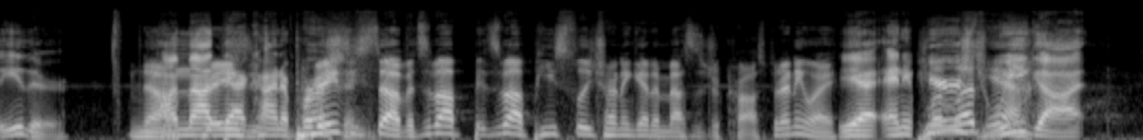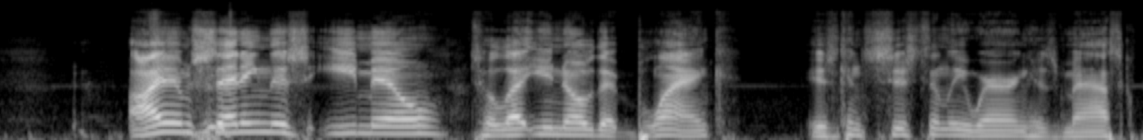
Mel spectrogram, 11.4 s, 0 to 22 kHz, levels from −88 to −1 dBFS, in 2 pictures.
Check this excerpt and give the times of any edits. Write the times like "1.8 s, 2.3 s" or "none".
4.5 s, 4.9 s, 9.9 s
